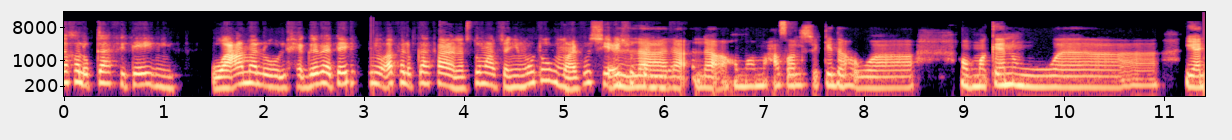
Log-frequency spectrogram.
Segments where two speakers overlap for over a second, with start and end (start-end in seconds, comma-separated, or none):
none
